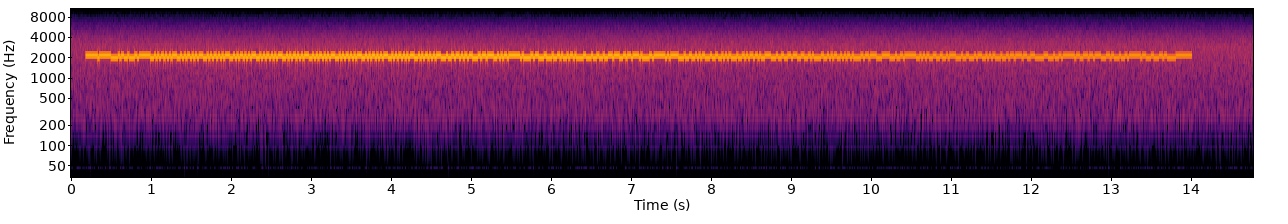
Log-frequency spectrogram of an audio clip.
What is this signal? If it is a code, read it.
RTTY (45.45 baud, 170 Hz shift), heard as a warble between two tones, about 2100 Hz centre, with fading. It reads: RYRYRYRYRYRYRYRYRYRYRY JA4EA DE LU3X R R FB PIERRE. RIG HR 25 W, ANT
